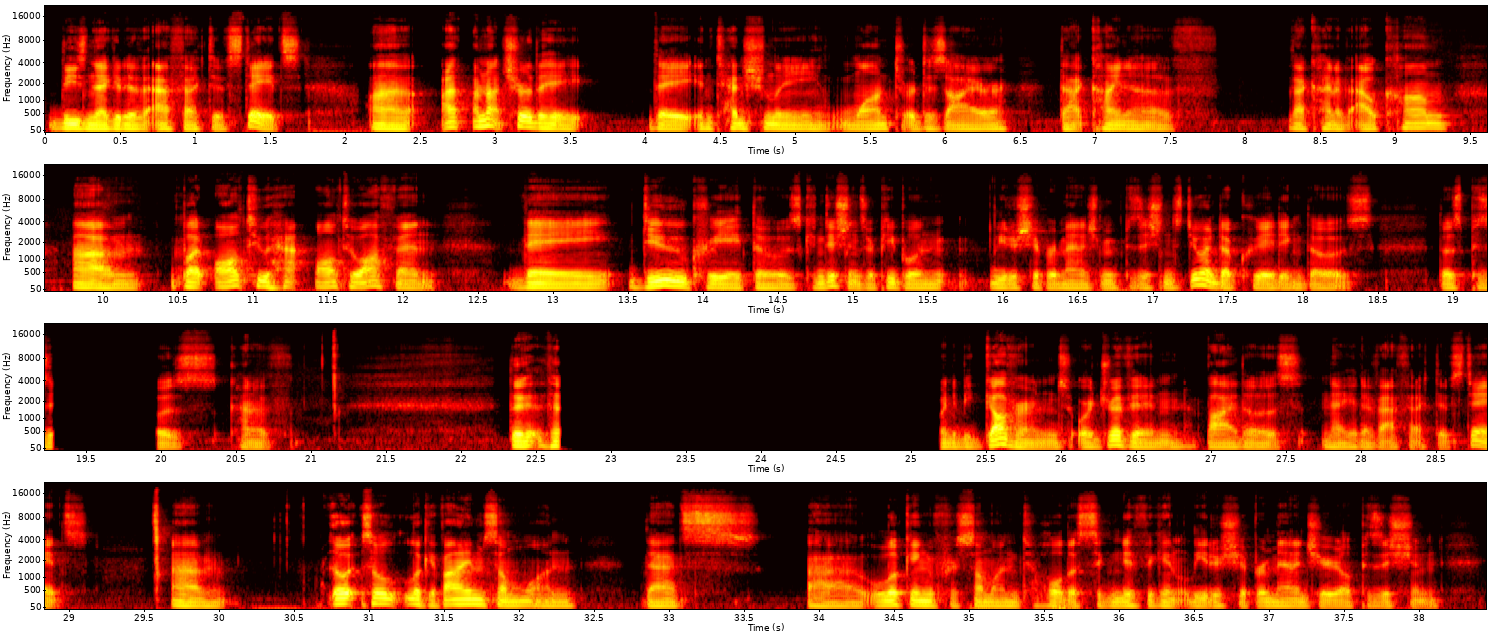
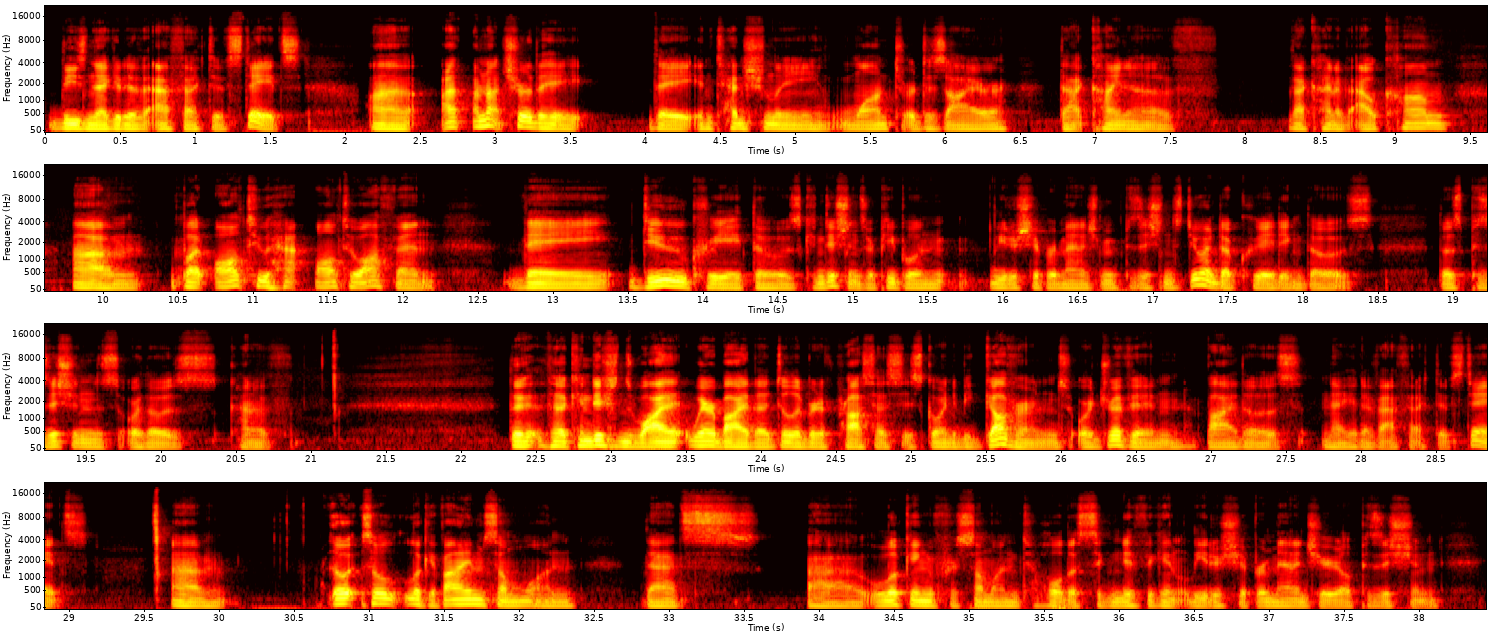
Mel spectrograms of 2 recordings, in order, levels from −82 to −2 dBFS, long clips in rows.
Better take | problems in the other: second | audio cutting out; at 19 s for 0.5 s and at 23 s for 2.5 s

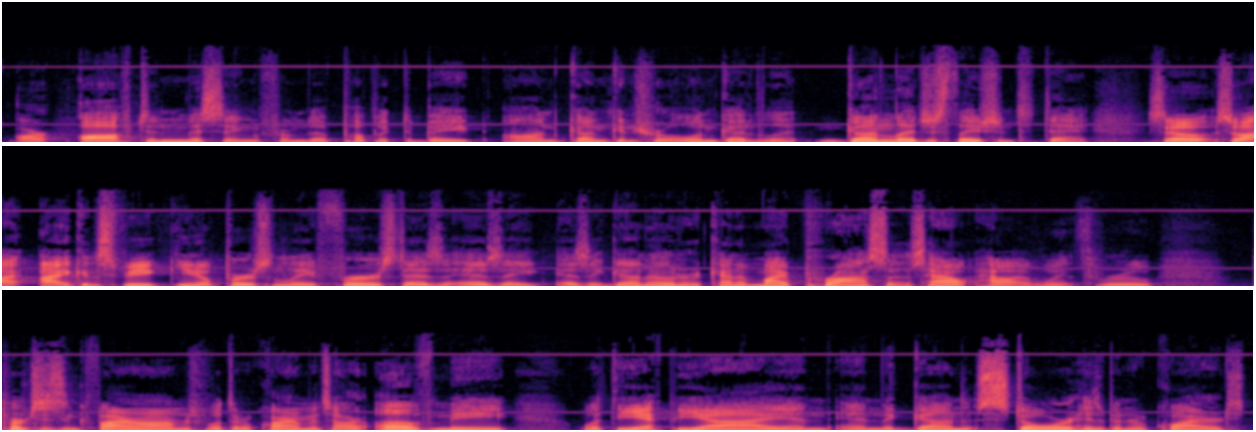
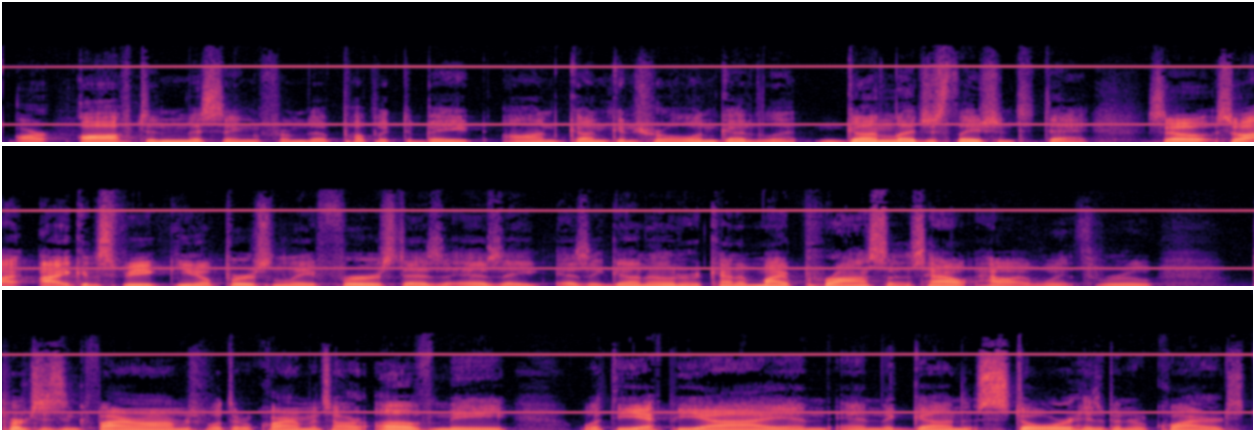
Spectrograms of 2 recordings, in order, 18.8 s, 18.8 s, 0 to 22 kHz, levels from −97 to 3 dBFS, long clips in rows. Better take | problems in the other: first | high-pitched whine; loud; throughout; 3 kHz, 6 dB below the speech; faint in the first

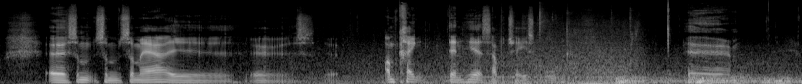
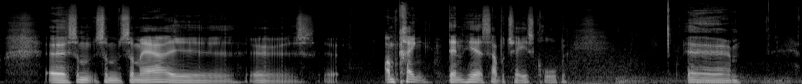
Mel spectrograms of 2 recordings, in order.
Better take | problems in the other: second | rain or running water; loud; throughout; 6 dB below the speech; faint in the second

